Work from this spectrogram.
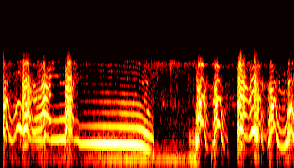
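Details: Two pet dogs singing together: short yelping, wavering howls, then one long steady howl held for about a second and a half that sags at its end, followed by more quick rising-falling yowls.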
